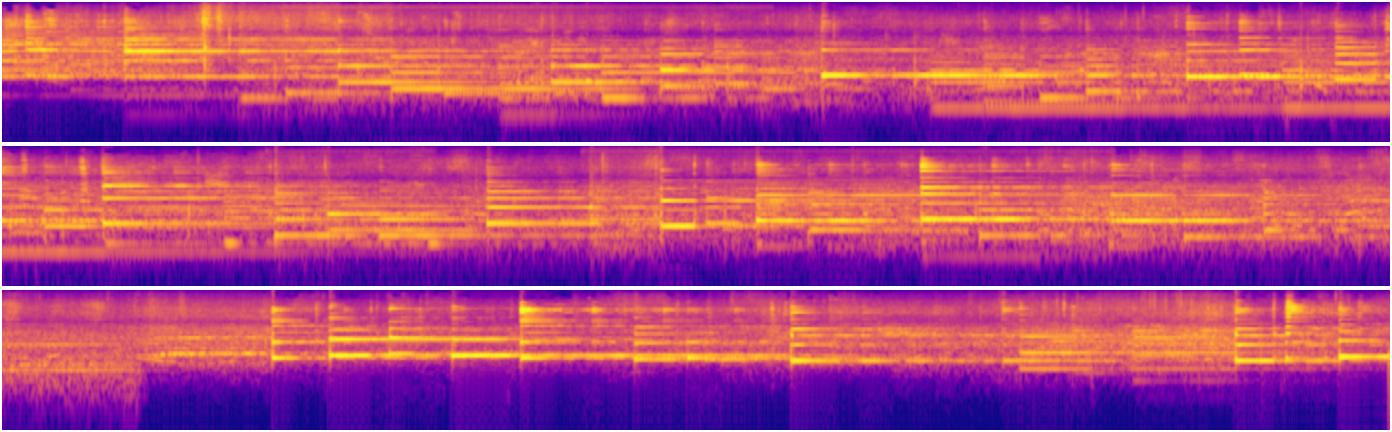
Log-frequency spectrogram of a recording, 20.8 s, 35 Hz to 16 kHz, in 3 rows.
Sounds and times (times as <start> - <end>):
Strum: 0.0 - 20.8
Speech: 7.4 - 9.7, 17.9 - 20.6.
